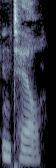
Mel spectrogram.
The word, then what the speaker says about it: until: When speaking fast, the first syllable of until is barely pronounced. Listen to it again. Don't wait until.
